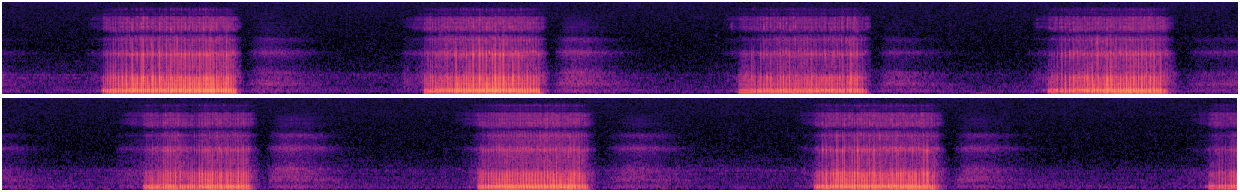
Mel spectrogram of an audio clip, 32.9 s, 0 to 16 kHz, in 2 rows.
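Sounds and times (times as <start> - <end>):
soft breath: 0.0 - 1.2, 3.2 - 5.6, 7.3 - 8.8, 11.6 - 13.0, 15.6 - 18.4, 19.8 - 21.8, 24.3 - 27.3, 29.0 - 30.8
person snoring: 1.2 - 4.0, 5.4 - 8.2, 9.7 - 12.4, 13.8 - 16.8, 18.1 - 20.8, 22.6 - 25.4, 27.2 - 30.0, 32.4 - 32.9.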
